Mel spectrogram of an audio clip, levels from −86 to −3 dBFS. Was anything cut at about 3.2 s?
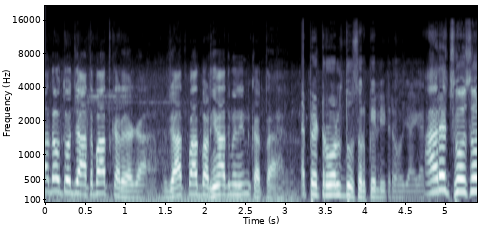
yes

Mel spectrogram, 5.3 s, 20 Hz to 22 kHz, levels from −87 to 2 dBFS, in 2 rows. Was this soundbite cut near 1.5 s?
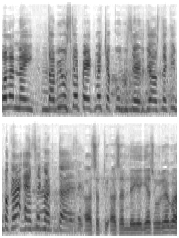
no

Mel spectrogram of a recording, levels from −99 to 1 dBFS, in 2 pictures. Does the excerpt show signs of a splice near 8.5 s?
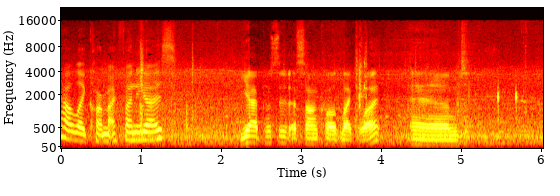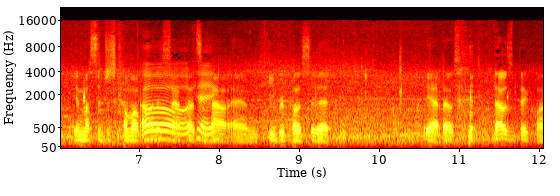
no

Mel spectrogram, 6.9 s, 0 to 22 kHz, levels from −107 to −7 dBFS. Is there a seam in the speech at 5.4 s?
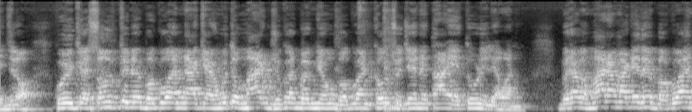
no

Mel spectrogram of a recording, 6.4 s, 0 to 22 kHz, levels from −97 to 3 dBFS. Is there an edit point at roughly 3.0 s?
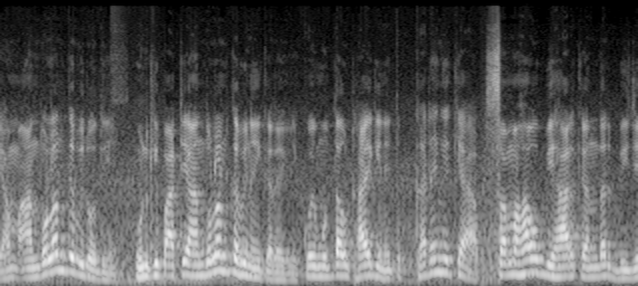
no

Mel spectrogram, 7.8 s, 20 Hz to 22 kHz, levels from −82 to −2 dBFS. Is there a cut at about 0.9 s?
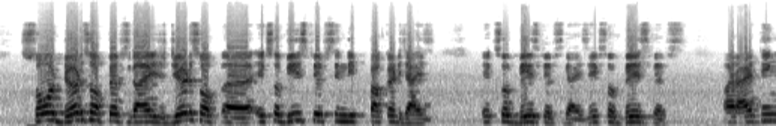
no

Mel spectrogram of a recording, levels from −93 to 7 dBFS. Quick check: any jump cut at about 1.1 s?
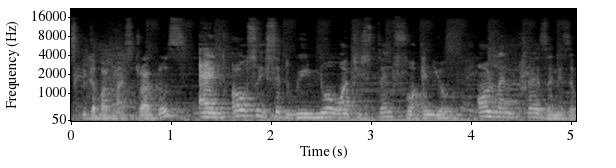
yes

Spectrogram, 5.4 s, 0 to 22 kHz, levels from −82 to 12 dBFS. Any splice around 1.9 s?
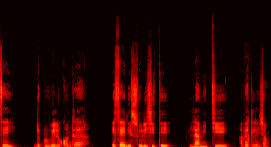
no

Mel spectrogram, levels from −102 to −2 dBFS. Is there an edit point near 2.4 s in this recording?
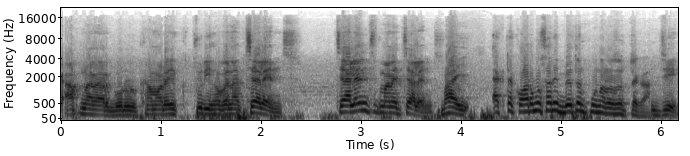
no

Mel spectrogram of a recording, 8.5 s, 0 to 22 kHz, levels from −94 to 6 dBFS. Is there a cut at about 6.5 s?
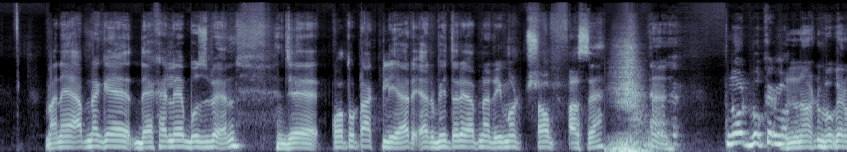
yes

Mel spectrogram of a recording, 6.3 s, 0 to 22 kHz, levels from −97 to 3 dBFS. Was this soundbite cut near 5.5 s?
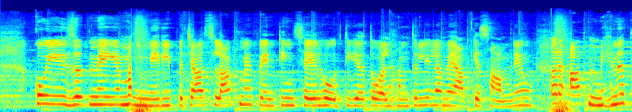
yes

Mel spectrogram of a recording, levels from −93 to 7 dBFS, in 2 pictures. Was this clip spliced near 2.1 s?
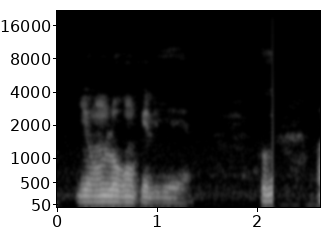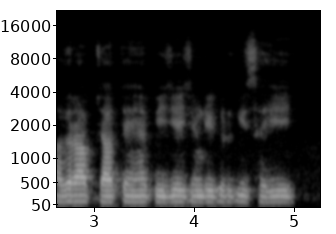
yes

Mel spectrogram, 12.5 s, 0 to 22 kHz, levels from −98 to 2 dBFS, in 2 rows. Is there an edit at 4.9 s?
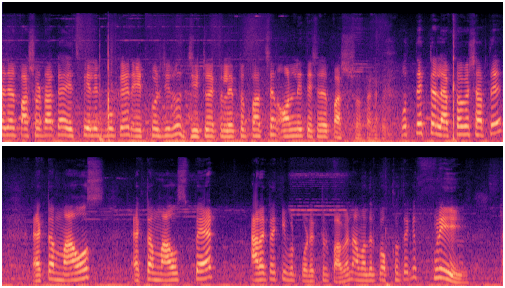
no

